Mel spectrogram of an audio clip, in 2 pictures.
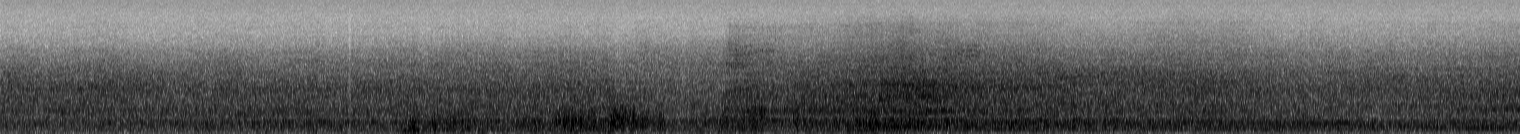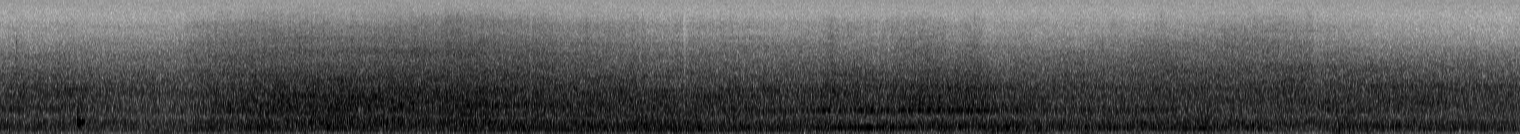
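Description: Double-decker bus's diesel engine running as it moves off and drives past, with street traffic around it; the engine sound gets louder about seventeen seconds in as a bus turns close by. Two brief sharp clicks, about four and sixteen seconds in.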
